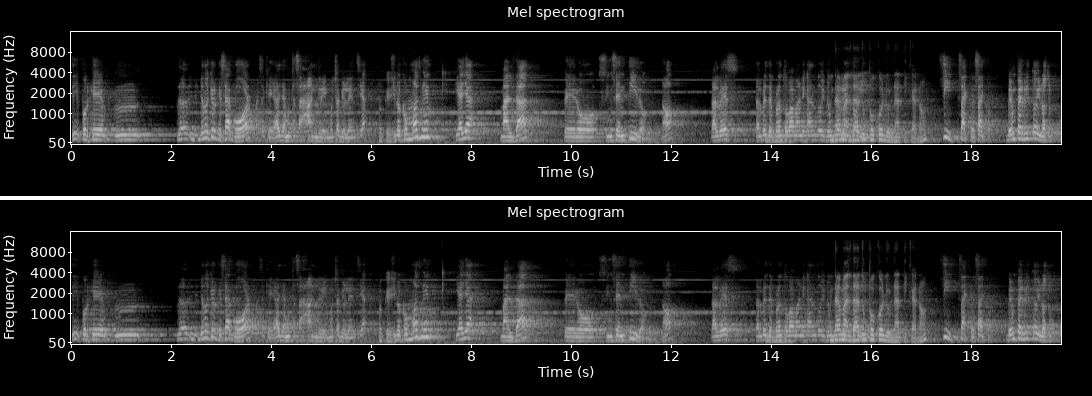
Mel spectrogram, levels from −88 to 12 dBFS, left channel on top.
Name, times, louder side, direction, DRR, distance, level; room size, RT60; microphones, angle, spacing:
voice 1, 0.0-1.4 2.1-5.9 6.4-7.2 7.7-8.1 8.6-9.1 9.9-11.5 11.8-12.0 12.8-13.3 13.7-16.0 17.4-19.6, left 2 dB, 50° left, 8 dB, 1.3 m, -24 dB
sound 1, 2.2-15.6, left 4 dB, 85° left, 7.2 m, -46 dB
voice 2, 6.1-6.6 13.9-14.3 15.2-17.1, right 1 dB, 15° right, 10 dB, 0.8 m, -26 dB
28.5 x 22.5 x 7.7 m, 2.3 s
head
